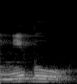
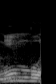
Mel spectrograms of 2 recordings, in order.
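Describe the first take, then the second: First: नींबू said ni-bu, without the m; no m consonant before the b in नींबू; correct pronunciation. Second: नींबू said nim-bu, with an m before b; nasal consonant before the b in नींबू; wrong pronunciation. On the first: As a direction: go straight from ni to bu in नींबू. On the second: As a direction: sound the m in नींबू. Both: Shown as a demonstration. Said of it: "नींबू नहीं".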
